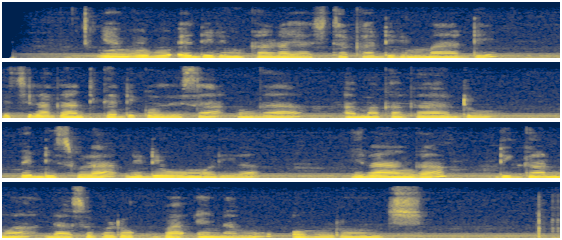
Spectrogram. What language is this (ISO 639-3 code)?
xog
